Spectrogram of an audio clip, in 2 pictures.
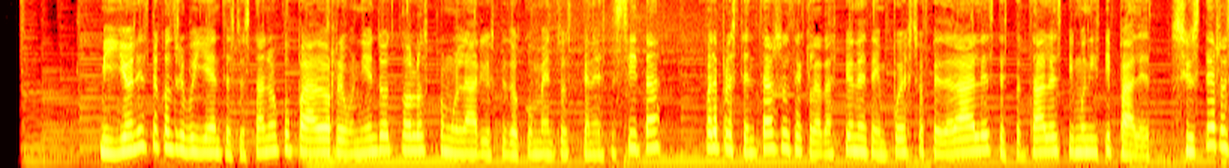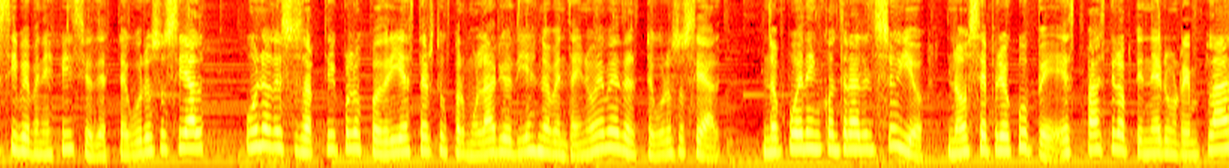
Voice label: request a replacement 1099 spanish

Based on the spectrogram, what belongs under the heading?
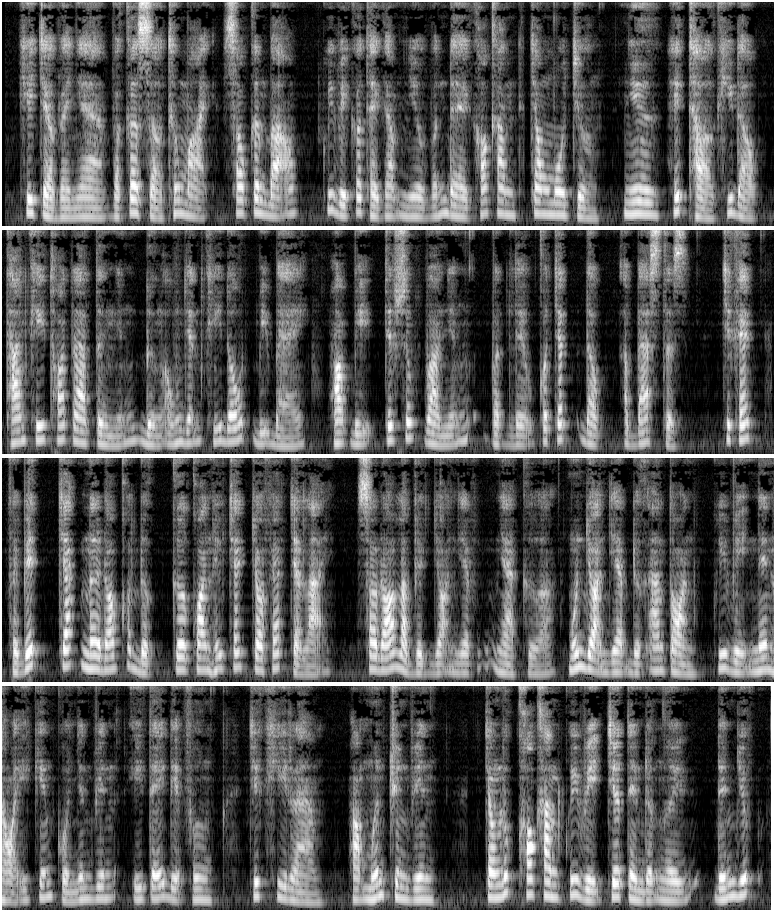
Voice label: vietnamese; region6; disaster; coming home

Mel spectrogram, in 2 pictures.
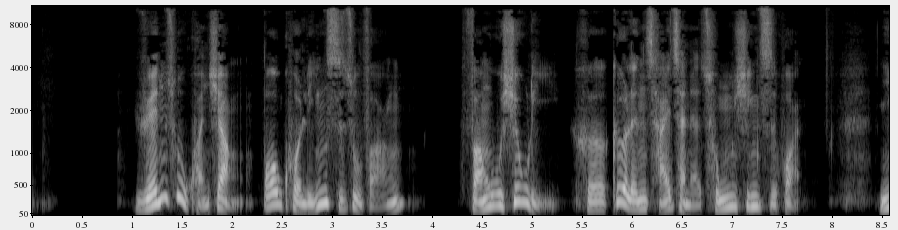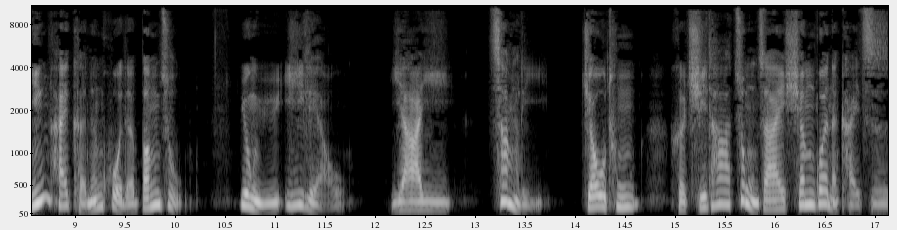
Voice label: FEMA Chinese

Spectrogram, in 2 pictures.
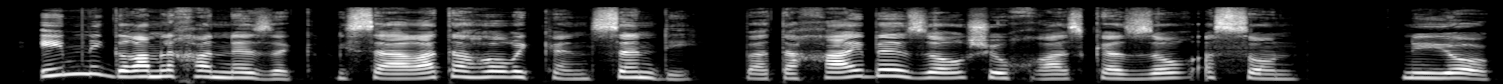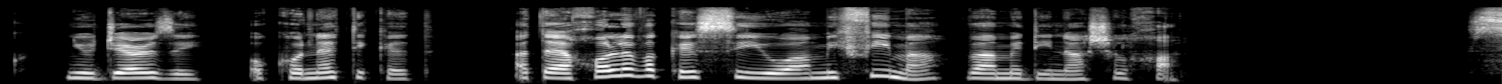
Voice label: Hebrew; FEMA

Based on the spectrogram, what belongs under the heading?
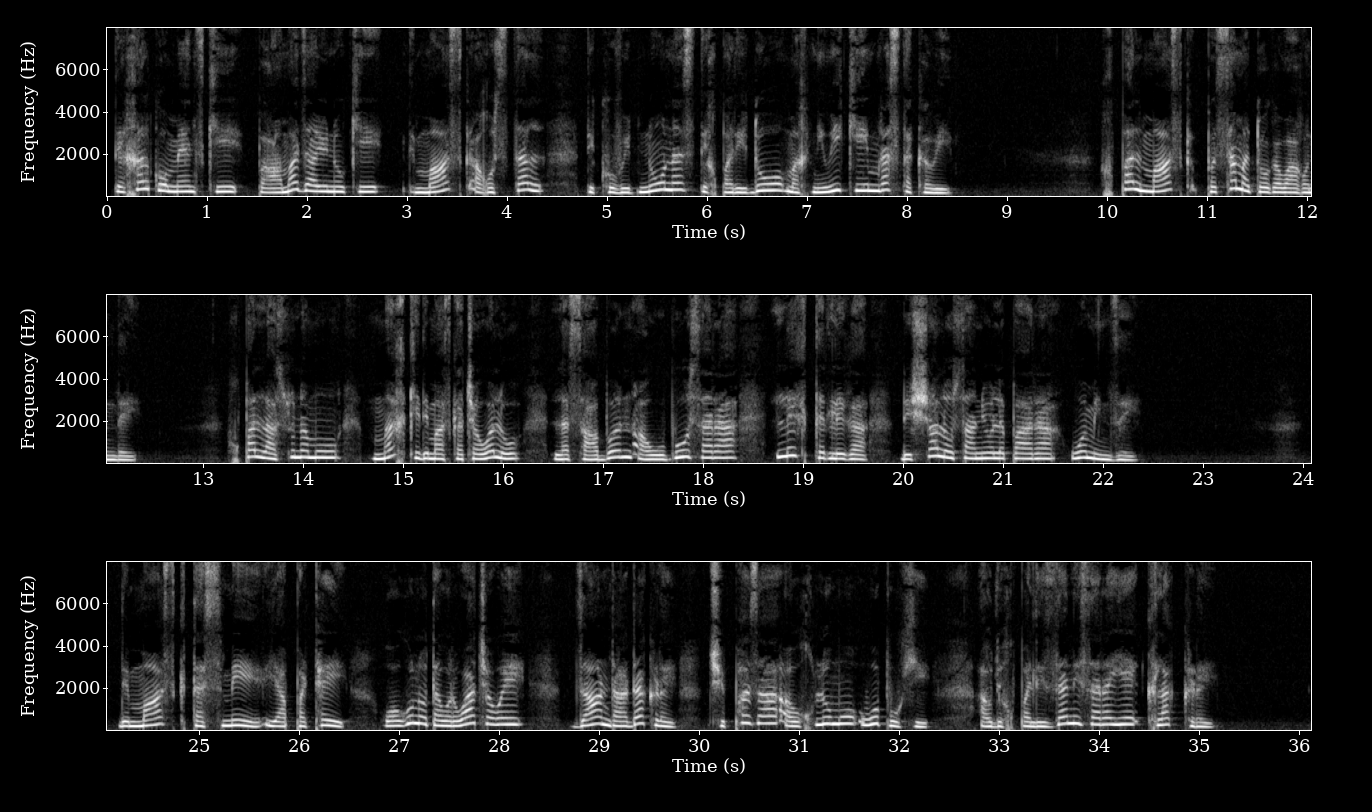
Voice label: PSA Pashto How to Wear a Mask

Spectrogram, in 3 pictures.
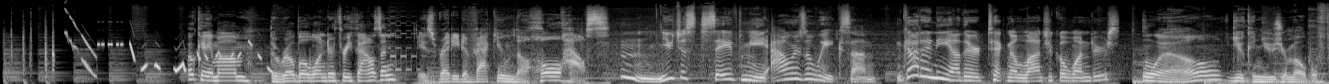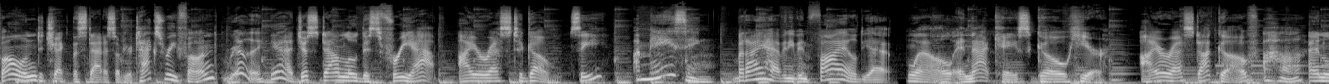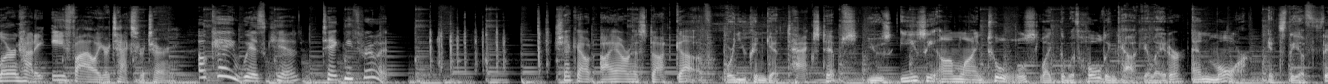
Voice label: radio

